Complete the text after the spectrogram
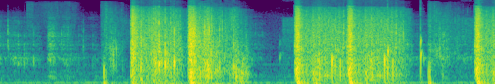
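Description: A shovel digs into dirt with soft crunching scrapes.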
